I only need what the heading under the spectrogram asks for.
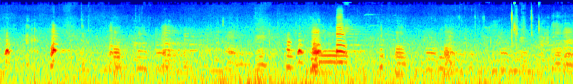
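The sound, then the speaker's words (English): A busy chorus of ducks quacking in repeated bursts, with fainter cries of ring-billed gulls carrying from the distance in the background. “A lot of familiar quacking sounds. Some ring-billed gulls in the distance, too.”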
